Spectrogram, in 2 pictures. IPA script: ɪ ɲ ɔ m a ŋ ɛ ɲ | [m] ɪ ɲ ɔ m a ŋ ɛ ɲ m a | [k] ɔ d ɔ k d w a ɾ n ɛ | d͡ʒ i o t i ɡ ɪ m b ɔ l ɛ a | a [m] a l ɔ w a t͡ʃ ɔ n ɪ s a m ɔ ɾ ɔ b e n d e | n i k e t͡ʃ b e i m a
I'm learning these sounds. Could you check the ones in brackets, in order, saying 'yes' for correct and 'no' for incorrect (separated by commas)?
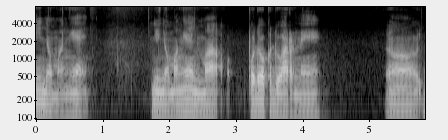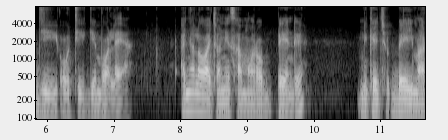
no, no, no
